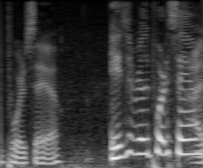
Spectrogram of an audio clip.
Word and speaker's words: Portacio: Will Portacio, which is actually Portaseo.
